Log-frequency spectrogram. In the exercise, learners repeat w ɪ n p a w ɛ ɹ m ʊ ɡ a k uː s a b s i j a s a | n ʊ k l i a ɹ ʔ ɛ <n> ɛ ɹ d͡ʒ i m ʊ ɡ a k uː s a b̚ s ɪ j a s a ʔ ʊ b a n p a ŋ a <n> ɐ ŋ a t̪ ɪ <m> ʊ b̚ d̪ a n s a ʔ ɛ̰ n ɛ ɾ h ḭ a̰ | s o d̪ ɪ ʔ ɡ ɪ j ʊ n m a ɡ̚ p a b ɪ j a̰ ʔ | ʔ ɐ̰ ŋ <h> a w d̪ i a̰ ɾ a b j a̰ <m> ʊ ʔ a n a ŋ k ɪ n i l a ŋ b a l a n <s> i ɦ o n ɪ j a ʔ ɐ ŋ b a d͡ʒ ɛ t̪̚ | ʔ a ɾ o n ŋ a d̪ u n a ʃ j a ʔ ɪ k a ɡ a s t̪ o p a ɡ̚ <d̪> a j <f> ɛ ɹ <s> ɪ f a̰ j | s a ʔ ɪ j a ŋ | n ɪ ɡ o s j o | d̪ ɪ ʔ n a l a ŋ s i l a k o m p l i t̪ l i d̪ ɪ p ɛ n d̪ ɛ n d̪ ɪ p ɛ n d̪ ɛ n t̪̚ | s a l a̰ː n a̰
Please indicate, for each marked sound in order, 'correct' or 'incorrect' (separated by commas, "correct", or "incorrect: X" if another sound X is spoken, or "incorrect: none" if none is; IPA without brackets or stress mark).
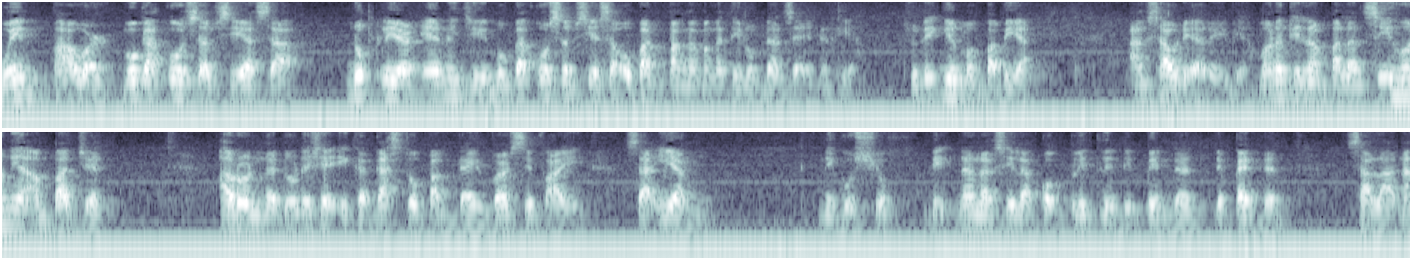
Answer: correct, incorrect: m, incorrect: n, incorrect: s, correct, correct, correct, incorrect: v, correct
